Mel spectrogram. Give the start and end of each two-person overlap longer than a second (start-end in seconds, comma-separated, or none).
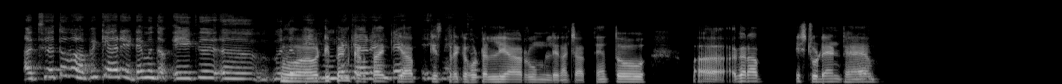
2.8-4.8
